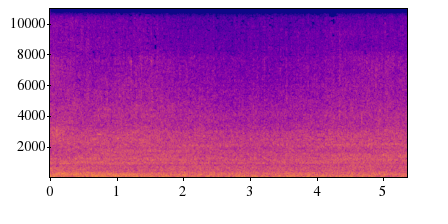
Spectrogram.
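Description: O gauge tinplate model freight train of tank cars running past on metal track, its wheels and motor giving a steady rattle and rumble.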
